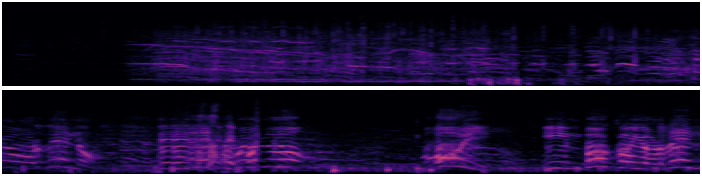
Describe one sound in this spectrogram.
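A man shouts with passion into a microphone, heard loud through a loudspeaker.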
